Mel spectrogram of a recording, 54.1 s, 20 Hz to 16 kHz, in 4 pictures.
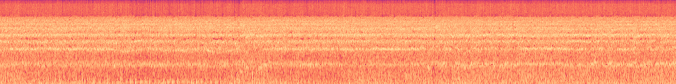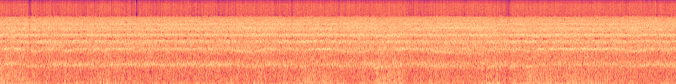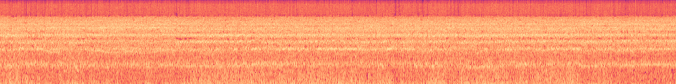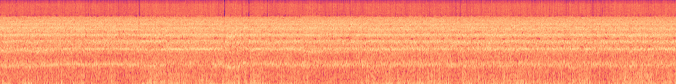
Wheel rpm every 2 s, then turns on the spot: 230, 230, 220, 230, 220, 220, 210, 220, 230, 220, 230, 220, 230, 230, 220, 210, 220, 230, 200, 230, 230, 230, 230, 230, 230, 230, 230.
none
